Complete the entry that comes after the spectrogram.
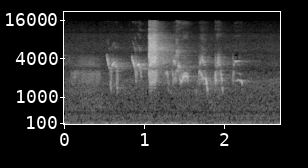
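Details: Pet budgerigar chattering softly, with short scratchy chirps and squeaks and one loud harsh burst in the middle of the babble.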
